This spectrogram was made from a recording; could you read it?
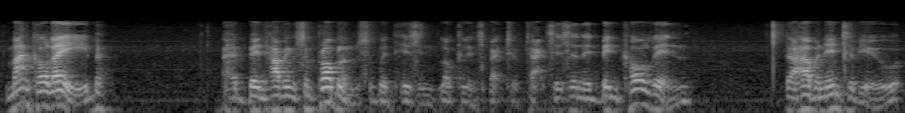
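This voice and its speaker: A man's voice: on the low side, slight background noise, rough recording. A jovial, self-mocking man from England hosting his show and telling jokes. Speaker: joke-telling host. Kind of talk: joke telling.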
